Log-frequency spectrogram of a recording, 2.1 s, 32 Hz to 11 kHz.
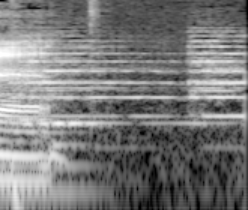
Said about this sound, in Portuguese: Faltando exatamente agora 14 minutinhos para as 22 horas, bate o sino da Catedral de Nossa Senhora de Aparecida.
